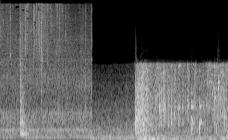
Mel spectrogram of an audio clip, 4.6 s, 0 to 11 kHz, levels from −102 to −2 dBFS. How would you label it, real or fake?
fake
